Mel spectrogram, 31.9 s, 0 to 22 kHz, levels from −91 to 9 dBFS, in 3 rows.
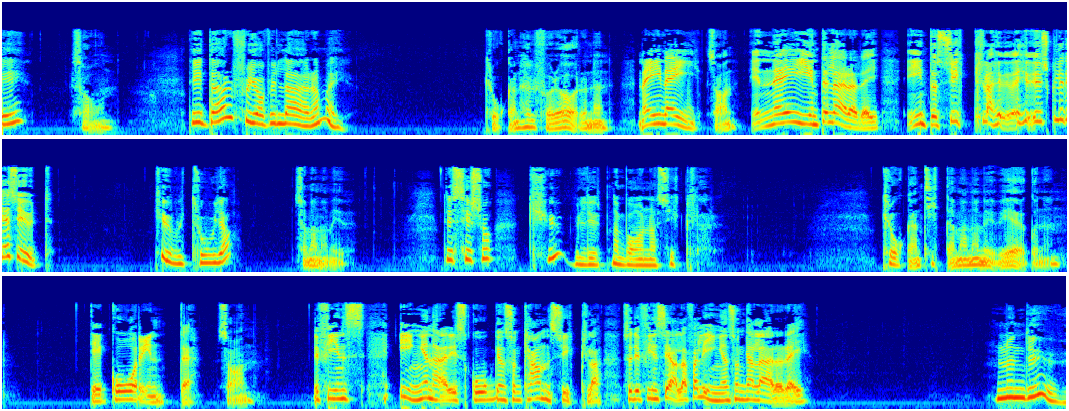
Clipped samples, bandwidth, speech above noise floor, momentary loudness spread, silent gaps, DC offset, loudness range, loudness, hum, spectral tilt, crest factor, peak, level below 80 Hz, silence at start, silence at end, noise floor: under 0.1%; 11 kHz; 52 dB; 15 LU; none; under 0.1%; 8 LU; -15 LUFS; none; -4 dB/octave; 16 dB; -2 dBFS; -50 dBFS; 0 s; 0 s; -67 dBFS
